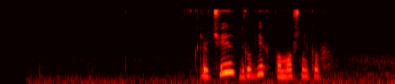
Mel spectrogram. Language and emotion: Russian, neutral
